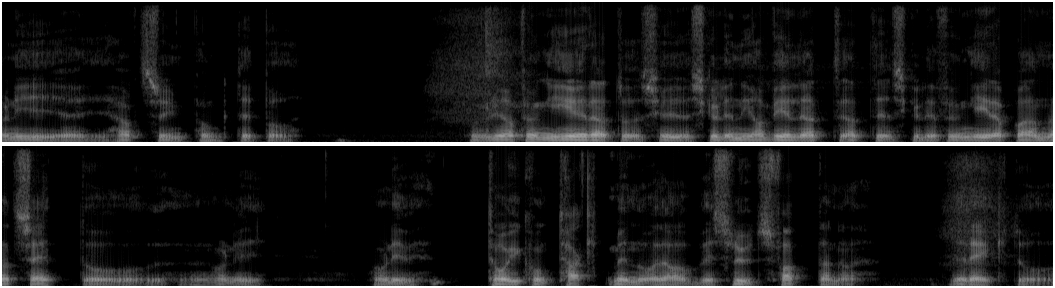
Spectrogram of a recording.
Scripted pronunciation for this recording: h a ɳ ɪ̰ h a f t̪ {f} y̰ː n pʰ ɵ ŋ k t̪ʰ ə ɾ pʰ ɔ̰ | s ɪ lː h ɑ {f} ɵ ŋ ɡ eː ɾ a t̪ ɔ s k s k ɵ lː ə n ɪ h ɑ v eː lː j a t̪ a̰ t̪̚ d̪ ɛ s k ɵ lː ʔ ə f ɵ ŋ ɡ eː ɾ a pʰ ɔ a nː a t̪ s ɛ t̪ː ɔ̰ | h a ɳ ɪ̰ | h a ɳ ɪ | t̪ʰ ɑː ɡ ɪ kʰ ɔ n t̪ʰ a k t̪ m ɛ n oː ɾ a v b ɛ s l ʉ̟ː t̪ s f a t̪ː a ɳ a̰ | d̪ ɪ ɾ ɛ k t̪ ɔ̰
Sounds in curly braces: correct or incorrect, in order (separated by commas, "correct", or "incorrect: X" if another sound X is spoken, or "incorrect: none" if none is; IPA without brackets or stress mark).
incorrect: s, correct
